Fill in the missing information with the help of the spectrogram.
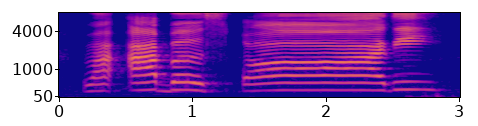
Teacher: را کے نیچے زیر، اس لیے را باریک پڑھا جائے گا۔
